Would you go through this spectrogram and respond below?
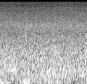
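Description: Ocean surf rolling onto Hilton Head beach, a steady broadband wash of breaking waves with no distinct individual crashes, fairly loud and continuous throughout.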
